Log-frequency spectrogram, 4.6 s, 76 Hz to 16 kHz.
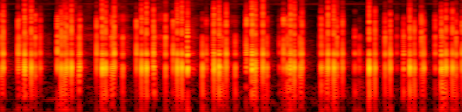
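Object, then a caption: Hardcover book, cardboard cover. A medium, solid hardcover book with a printed cardboard cover is held upright and tapped with long nails on its front cover. Quick, irregular bursts of light, dry clicking taps come in clustered rolls separated by brief pauses, with a hollow mid-range knock around 600 Hz and no ringing after each tap.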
